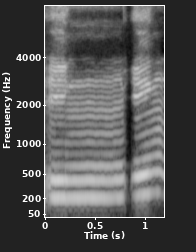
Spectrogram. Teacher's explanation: হামজা নুন জের ইং, ইং ইকফার গুন্না, নুন সাকিনের পরে ইকফার হরফ কাফ এসেছে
